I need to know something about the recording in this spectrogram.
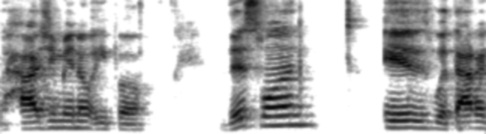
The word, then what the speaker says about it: Hajime no Ippo: people know about this one but it is pronounced Hajime no Ippo it's called Hajime no Ippo this one is without a doubt one of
